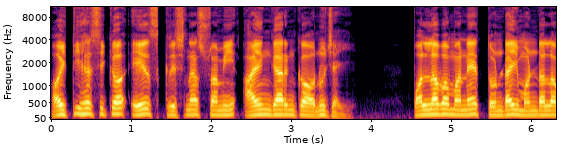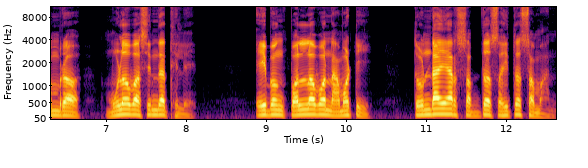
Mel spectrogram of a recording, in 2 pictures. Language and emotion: Odia, neutral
